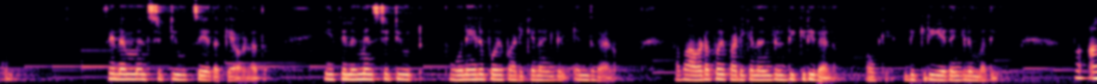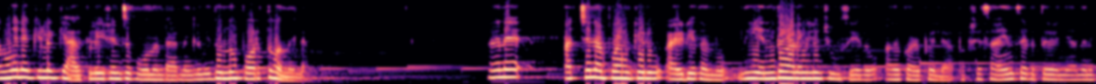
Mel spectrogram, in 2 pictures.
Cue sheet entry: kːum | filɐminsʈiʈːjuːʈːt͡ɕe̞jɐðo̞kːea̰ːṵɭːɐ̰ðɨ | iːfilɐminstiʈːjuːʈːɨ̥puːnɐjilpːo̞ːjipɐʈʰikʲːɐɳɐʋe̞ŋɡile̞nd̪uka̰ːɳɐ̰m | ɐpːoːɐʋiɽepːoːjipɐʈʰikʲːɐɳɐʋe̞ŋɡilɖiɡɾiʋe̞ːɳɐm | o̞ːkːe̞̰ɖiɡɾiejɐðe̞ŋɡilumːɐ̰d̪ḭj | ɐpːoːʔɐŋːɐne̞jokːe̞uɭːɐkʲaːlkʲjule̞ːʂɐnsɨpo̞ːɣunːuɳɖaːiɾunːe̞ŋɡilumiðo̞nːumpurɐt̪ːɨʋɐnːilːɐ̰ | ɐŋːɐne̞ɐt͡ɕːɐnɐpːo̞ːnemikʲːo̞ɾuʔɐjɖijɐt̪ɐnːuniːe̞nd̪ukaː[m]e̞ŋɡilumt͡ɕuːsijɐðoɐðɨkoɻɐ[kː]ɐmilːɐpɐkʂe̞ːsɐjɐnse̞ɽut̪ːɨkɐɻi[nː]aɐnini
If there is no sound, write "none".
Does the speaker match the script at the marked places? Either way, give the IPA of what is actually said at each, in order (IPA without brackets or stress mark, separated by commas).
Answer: ɳ, pː, ɲː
